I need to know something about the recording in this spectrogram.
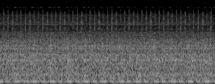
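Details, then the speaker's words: Mini Cooper at idle: choppy stumble in the firing beat; OBD showed pending misfire codes on cylinders 2 and 4, then misfire jumped to cylinder 3; scope shows spark working but cylinder 4 injector opening more, injector to be replaced. Faulty injector misfire. "Although the spark is working, it doesn't mean the injector is correct. So I'll speak to the client and we will replace the injector also."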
